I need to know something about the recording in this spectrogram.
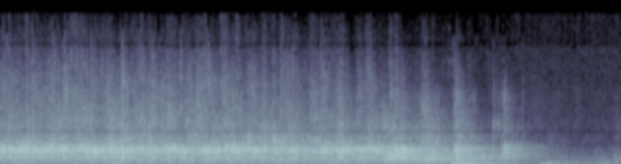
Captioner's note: applause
